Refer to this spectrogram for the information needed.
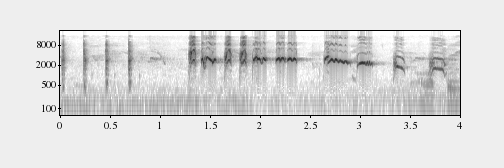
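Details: Cucak ijo, or green leafbird, singing to get untrained birds answering. Four evenly spaced ticks, then a sustained rattling whistle trill and descending slurred notes.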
